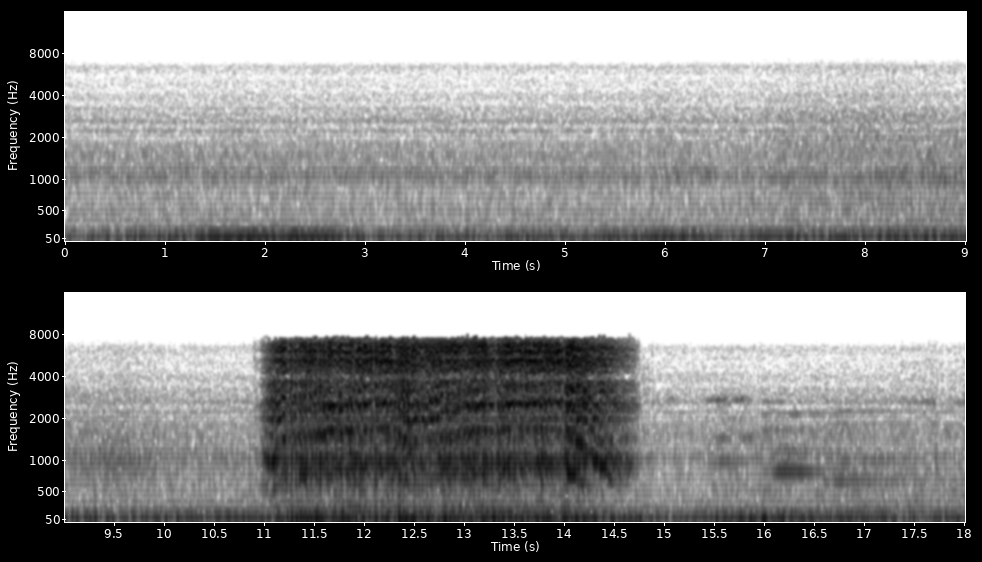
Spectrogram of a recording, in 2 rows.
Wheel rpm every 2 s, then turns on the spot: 0, 0, 0, 0, 0, 90, 190, 20, 0.
none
